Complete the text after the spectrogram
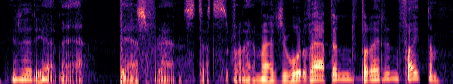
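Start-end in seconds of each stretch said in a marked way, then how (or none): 0.4-2.0 low, slow Pacino voice. Pretend. Imagined Pacino whispered reply.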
